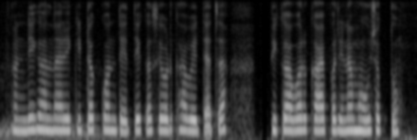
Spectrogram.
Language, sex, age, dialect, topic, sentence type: Marathi, female, 18-24, Northern Konkan, agriculture, question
